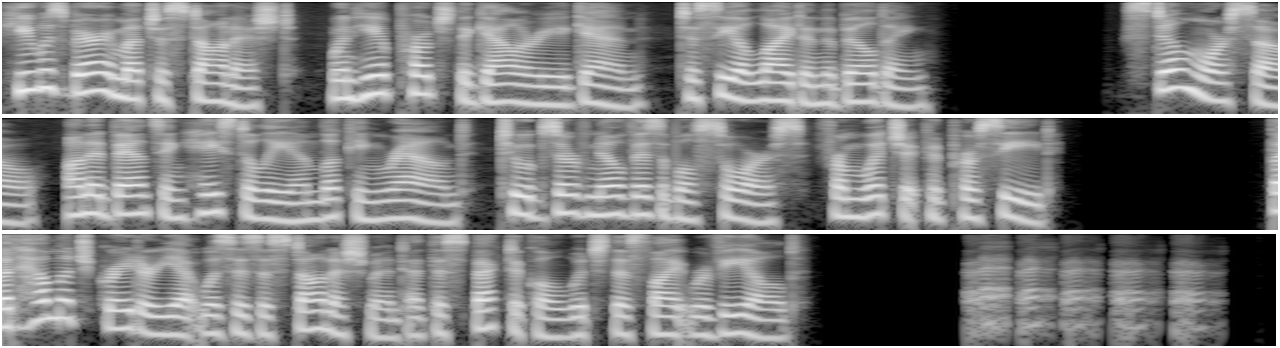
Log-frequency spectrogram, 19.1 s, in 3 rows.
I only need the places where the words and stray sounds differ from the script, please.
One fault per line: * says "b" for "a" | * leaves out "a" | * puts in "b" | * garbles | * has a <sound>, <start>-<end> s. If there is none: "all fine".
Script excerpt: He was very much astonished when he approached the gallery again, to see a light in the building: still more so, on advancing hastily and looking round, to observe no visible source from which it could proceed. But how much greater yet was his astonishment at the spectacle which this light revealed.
* has a laugh, 17.6-18.9 s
